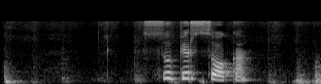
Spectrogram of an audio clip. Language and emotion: Russian, neutral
